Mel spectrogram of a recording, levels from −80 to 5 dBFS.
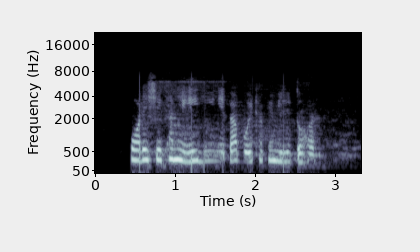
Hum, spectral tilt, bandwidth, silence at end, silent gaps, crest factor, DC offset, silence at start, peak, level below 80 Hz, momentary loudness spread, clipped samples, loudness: none; -5.5 dB/octave; 6.6 kHz; 0.5 s; none; 14 dB; under 0.1%; 0.45 s; -2 dBFS; -54 dBFS; 10 LU; under 0.1%; -15 LUFS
